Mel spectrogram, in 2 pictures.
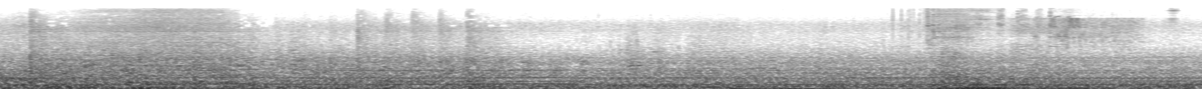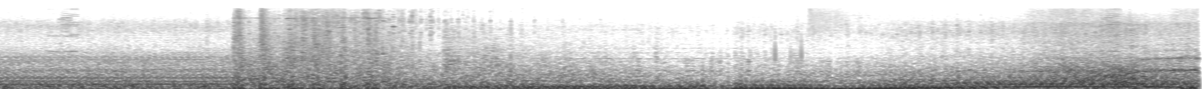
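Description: A car engine roars steadily, rising and falling in pitch as it speeds along.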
